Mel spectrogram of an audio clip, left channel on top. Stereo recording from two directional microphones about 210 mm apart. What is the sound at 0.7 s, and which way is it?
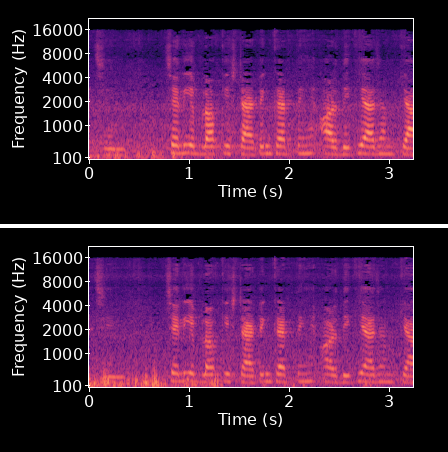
A woman's voice, centre (ahead or behind).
